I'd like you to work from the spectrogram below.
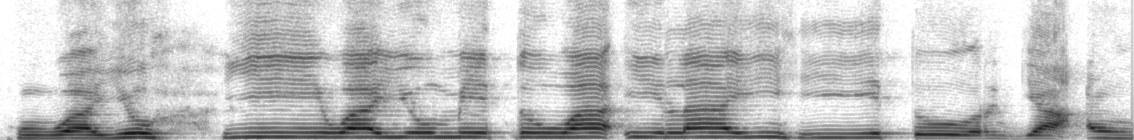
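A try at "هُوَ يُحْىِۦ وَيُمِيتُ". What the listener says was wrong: Wa yumitu mi ada tabi'i. Wa yumitu. Huwa yuh. Wawunya enggak panjang. Huwa yuhyi. Taknya enggak panjang, hinya enggak panjang.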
